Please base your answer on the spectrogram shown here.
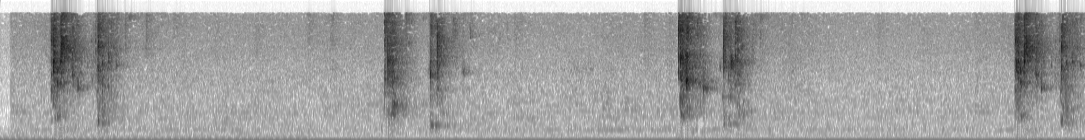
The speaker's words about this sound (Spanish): vamos a escuchar una gota que va llenando poquito a poquito lo que llamamos un gurs, o sea, una especie de volcancito que se llena de agua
